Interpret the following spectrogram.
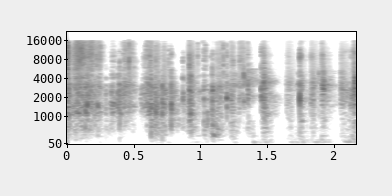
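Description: A stack of paper banknotes being handled and slid into a paper cash envelope, with a dense run of crisp rustles and light ticks.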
